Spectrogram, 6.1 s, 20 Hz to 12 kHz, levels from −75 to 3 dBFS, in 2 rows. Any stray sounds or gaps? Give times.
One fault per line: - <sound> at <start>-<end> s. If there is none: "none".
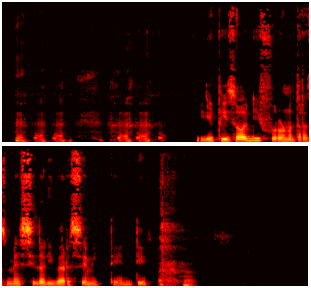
- laugh at 0.1-1.7 s
- cough at 4.6-5.1 s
